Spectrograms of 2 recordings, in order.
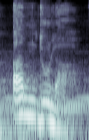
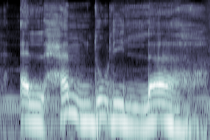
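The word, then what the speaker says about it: Alhamdulillah (الحمد لله): Ils disent par exemple amdullah et ceci signifie, si on traduit mot à mot, le prolongement d'Allah.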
